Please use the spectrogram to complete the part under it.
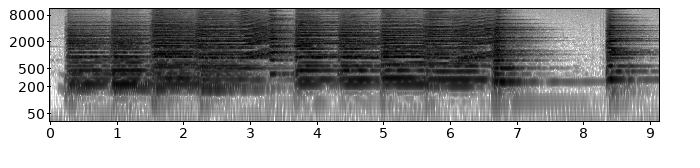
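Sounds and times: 
violas playing: 0.3s - 7.0s.

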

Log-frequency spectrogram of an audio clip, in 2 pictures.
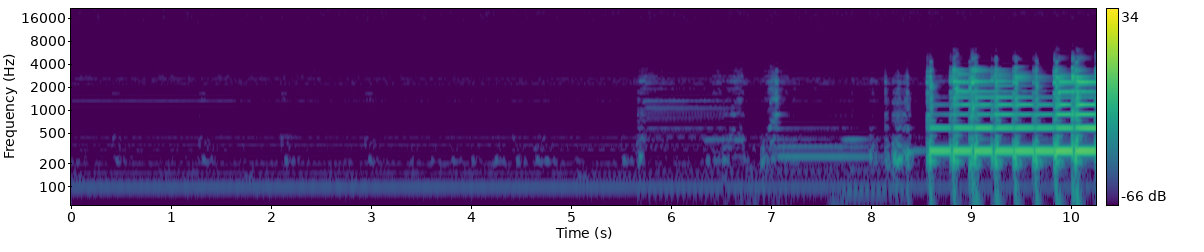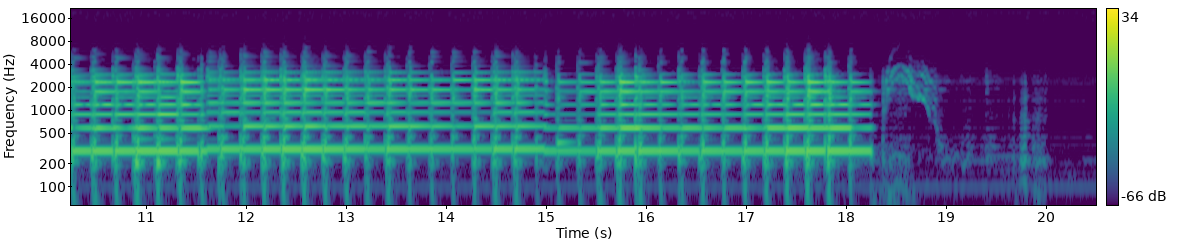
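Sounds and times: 
guitar recorded with ribbon microphone: 6.3s - 18.9s.

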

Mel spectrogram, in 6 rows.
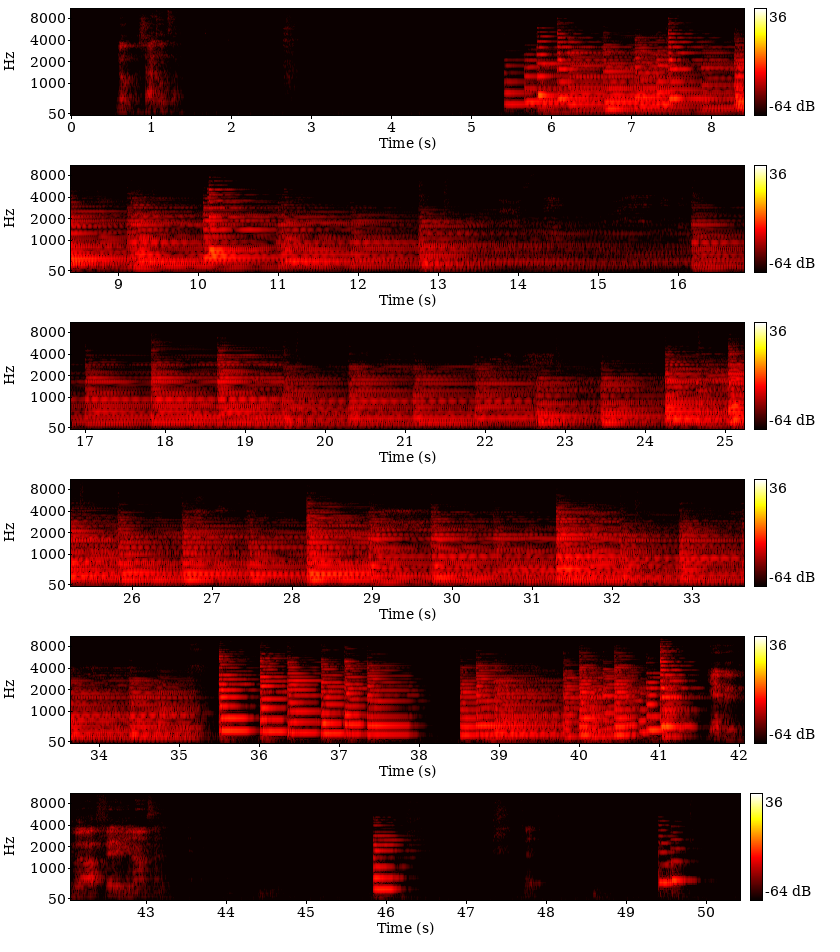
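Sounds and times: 
piano in a room: 5.4s - 42.1s, 45.8s - 46.5s, 49.4s - 50.0s.

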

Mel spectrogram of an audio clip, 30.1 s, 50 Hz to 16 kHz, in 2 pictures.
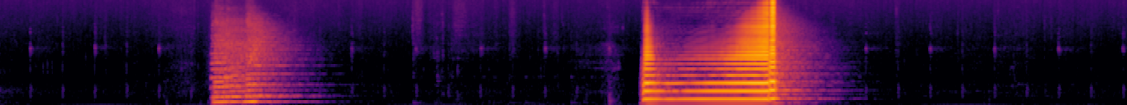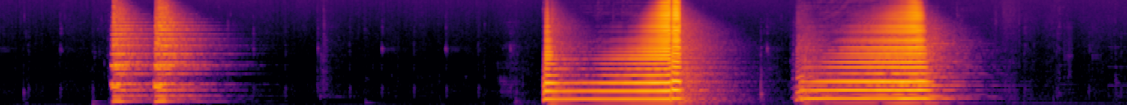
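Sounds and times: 
horns: 8.6s - 10.8s, 16.6s - 17.8s, 22.3s - 24.6s, 25.7s - 27.9s.

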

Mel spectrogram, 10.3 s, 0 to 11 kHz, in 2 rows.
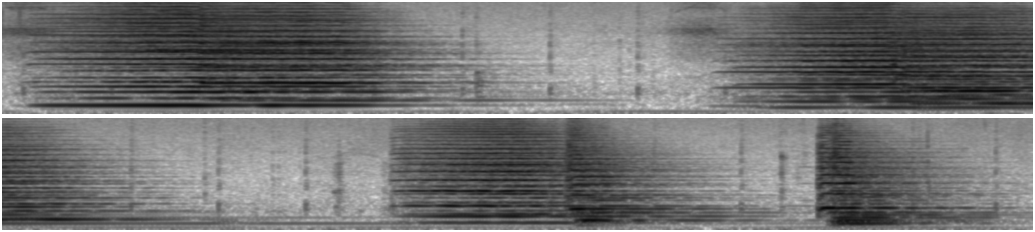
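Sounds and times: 
violins: 0.2s - 2.0s, 3.7s - 5.8s, 7.1s - 10.0s.

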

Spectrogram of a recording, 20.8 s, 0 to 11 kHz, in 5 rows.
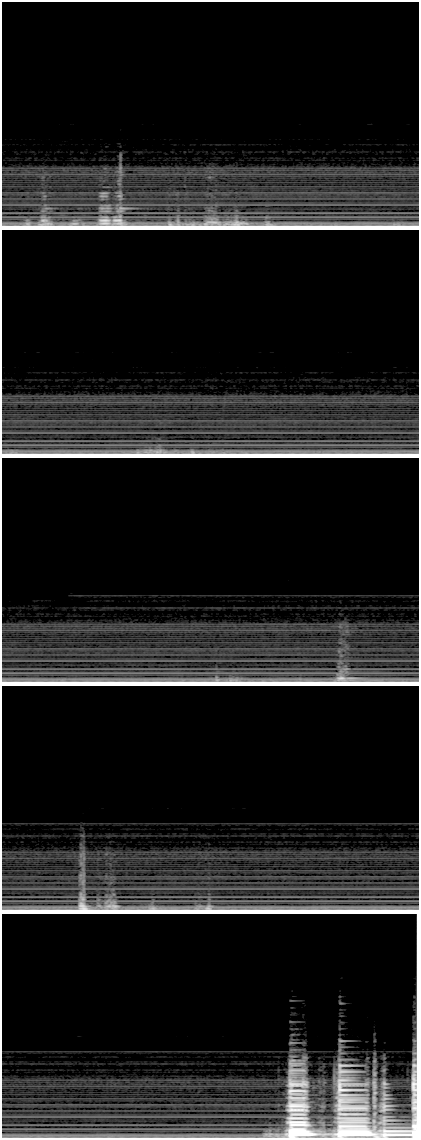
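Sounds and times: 
electric guitar: 19.5s - 20.8s.

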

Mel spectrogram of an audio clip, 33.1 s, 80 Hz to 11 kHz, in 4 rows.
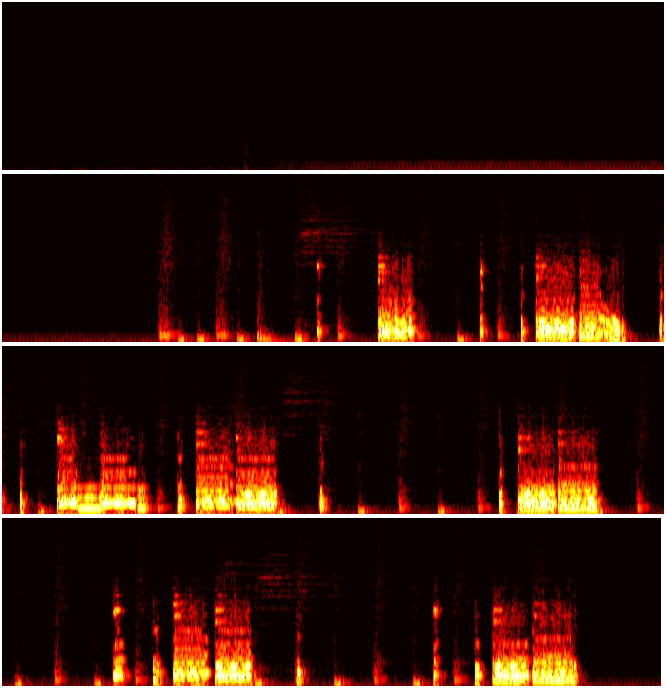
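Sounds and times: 
Hammond organ: 13.0s - 13.6s, 14.2s - 20.6s, 22.8s - 24.1s, 26.2s - 28.6s, 30.2s - 32.1s.

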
